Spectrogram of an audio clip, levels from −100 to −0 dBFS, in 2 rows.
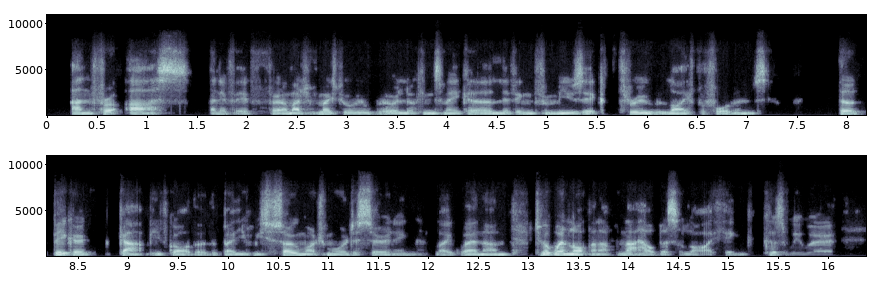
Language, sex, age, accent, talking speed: English, male, 30-49, British, 205 wpm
